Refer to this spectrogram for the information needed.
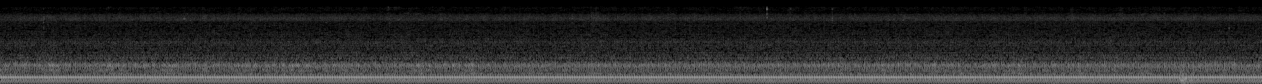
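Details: Hitachi air conditioner outdoor unit: steady loud hum with a strong fixed tone and constant droning rumble, no let-up; the unit is running abnormally noisy, a loud abnormal noise.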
